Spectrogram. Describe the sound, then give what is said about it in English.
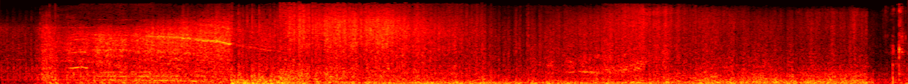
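A tight formation of four jet fighters roars over a jungle canopy with a falling whine, followed by a massive, sustained napalm explosion that engulfs the tree line in fire and smoke, rumbling deep and loud for several seconds before cutting off. “Fire and smoke engulfs the tree line in their wake.”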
